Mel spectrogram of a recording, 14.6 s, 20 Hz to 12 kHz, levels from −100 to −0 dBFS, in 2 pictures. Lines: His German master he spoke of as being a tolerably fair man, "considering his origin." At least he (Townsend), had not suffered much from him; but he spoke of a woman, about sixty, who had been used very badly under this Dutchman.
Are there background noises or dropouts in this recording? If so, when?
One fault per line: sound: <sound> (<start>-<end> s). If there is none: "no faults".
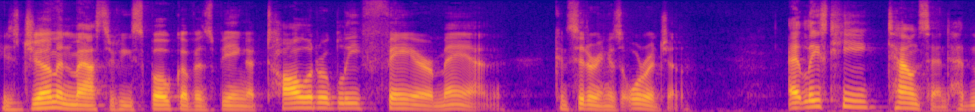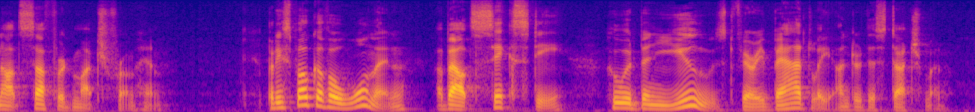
no faults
